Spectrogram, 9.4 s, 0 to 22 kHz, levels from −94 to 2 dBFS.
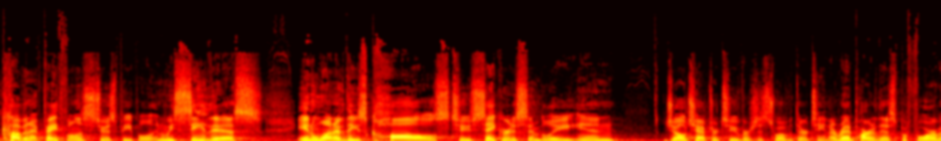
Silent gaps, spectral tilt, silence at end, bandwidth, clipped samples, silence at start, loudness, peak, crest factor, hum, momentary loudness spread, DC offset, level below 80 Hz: none; -5 dB/octave; 0 s; 16 kHz; under 0.1%; 0 s; -26 LUFS; -4 dBFS; 20 dB; none; 12 LU; under 0.1%; -76 dBFS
